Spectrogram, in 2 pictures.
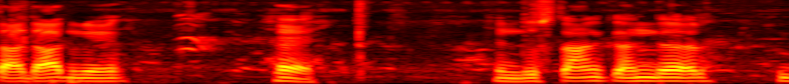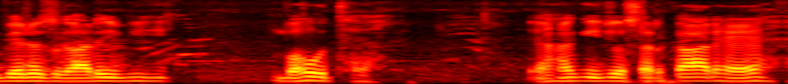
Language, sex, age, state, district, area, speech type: Urdu, male, 30-45, Bihar, Saharsa, rural, spontaneous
